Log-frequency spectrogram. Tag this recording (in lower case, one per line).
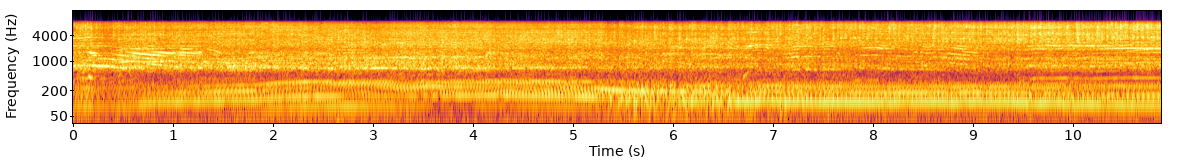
vehicle
speech
truck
